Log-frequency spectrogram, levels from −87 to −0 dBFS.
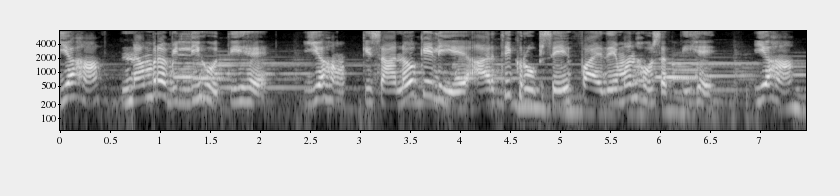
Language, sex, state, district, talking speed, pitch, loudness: Hindi, female, Bihar, Katihar, 135 wpm, 235 Hz, -13 LUFS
